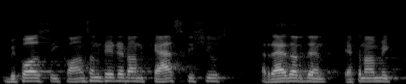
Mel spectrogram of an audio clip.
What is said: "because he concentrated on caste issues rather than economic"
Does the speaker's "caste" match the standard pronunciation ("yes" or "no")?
yes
